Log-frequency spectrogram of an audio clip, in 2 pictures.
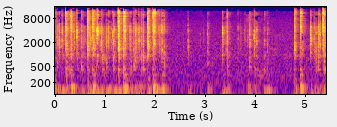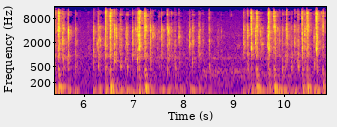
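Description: A full-size white plastic computer keyboard with mint keycaps, resting on a wooden desk, is typed on with fingertips and short nails, producing rapid repeated key taps. Bright, dry clicks with a soft low thump come in three busy bursts, at the start, the middle and the end, separated by quieter stretches of sparse taps.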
